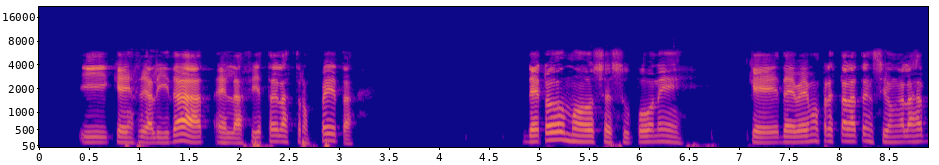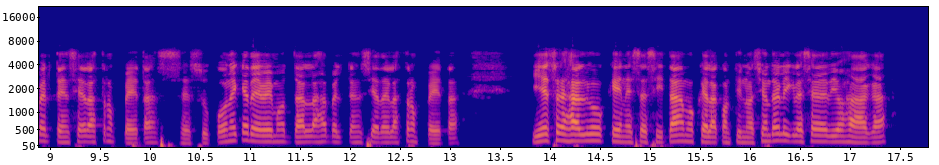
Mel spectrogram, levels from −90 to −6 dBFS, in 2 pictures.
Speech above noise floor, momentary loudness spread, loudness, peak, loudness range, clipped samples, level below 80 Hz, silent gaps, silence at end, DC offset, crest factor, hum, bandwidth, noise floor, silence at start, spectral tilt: 49 dB; 11 LU; -36 LUFS; -12 dBFS; 5 LU; under 0.1%; -60 dBFS; none; 0.45 s; under 0.1%; 26 dB; none; 16 kHz; -85 dBFS; 0.4 s; -3.5 dB/octave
